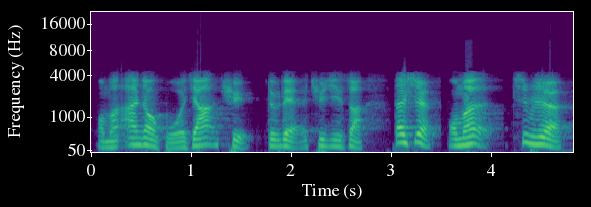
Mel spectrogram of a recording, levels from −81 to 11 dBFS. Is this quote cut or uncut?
cut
